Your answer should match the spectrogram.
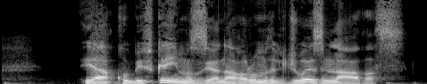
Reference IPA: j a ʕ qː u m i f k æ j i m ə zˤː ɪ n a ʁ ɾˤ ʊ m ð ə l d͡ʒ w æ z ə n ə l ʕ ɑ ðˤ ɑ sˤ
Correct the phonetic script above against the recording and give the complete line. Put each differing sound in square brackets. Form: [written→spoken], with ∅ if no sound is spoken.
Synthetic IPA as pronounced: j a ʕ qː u [m→b] i f k æ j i m ə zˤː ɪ n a ʁ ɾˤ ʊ m ð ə l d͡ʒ w æ z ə n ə l ʕ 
